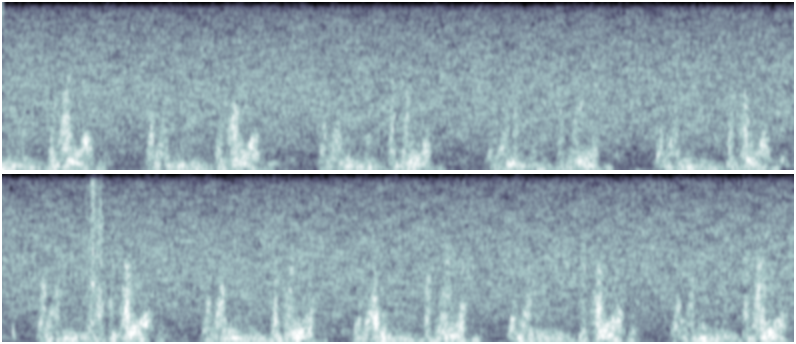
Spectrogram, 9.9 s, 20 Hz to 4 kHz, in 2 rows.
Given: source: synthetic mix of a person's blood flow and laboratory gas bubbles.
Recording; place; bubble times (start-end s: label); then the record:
Doppler ultrasound of blood flow; precordium
4.99-5.06 s: bubbles
5.46-5.60 s: bubbles
From the record:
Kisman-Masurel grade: 211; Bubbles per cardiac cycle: several, 3 to 8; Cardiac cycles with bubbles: 1 to 10%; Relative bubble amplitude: barely perceptible (0.100 to 0.250); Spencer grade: 1 (occasional bubble signal discernible with the cardiac motion signal, with majority of cardiac periods free of bubbles); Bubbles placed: only in the low amplitude regions of the cardiac cycle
